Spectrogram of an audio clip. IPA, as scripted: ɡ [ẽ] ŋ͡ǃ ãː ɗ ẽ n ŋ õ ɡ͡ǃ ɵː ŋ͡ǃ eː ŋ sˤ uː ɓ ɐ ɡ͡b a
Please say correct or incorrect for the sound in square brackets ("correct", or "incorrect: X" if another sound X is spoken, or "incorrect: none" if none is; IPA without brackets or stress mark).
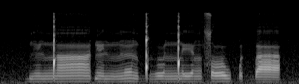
correct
